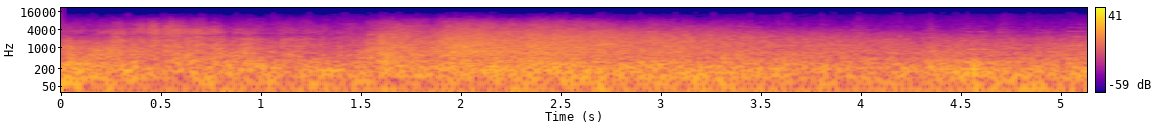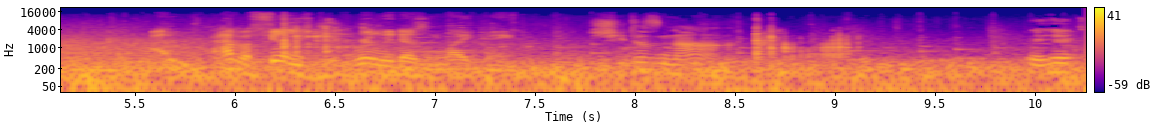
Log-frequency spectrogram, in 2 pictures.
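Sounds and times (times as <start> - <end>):
crackling rumble of thunder from a lightning strike: 0.0 - 7.9
speech: 6.2 - 10.2.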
